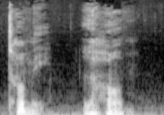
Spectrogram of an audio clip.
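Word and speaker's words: Le Homme: The correct grammar is Tommy Lehom. So why Tommy Lehom? Yeah, I get it. Usually you would, you know, contract Lehom to Lom because the H is silent and then the E just vanishes.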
